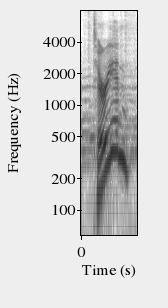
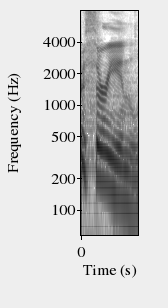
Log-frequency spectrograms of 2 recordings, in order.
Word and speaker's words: Thurian: leaves the greater thurian League Tyrion Tyrion to be fair I've heard him pronounced either way but I digress the greater thurian league is one of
